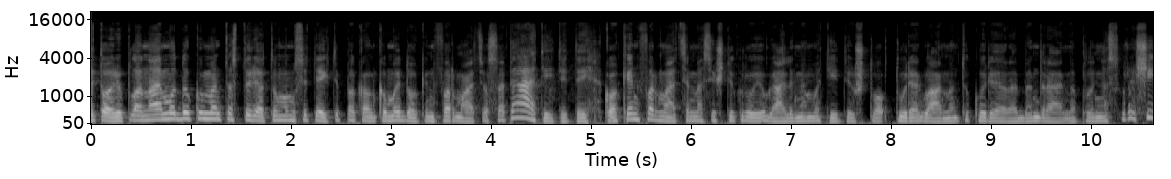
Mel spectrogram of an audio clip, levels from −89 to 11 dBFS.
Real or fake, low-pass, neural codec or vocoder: fake; 14.4 kHz; vocoder, 44.1 kHz, 128 mel bands, Pupu-Vocoder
